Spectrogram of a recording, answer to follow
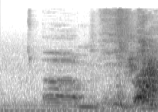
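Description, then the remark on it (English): A single sneeze: a rising, voiced intake that falls in pitch, then a loud, noisy burst as it breaks, over a faint steady hum. “Bless you. Bless you.”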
